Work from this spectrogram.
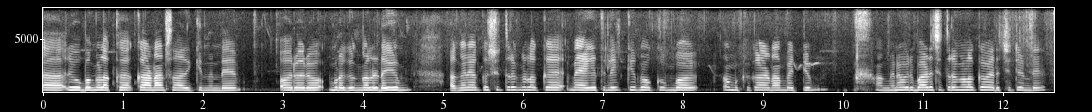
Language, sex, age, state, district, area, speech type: Malayalam, female, 18-30, Kerala, Wayanad, rural, spontaneous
